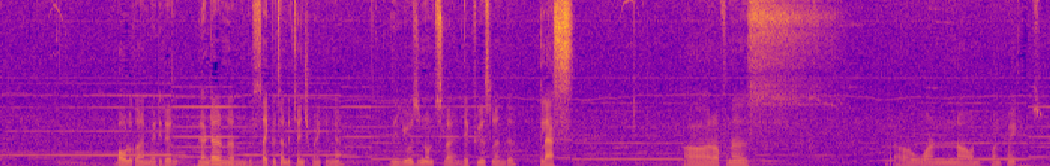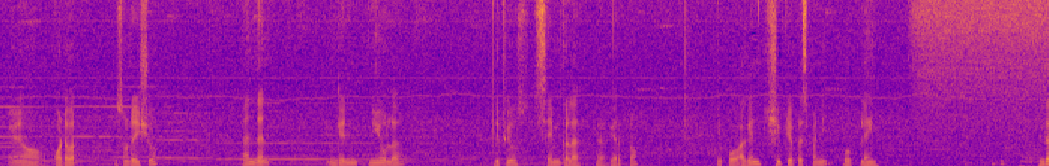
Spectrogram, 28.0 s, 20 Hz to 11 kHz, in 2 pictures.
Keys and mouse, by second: 0.9-2.6 drag, 5.1-11.4 drag, 16.9-18.9 middle drag, 19.1-22.2 drag, 24.4 shift+a, 27.1-27.8 middle drag.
